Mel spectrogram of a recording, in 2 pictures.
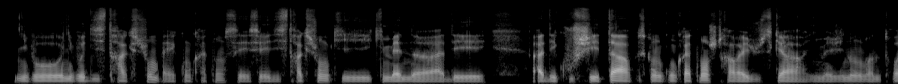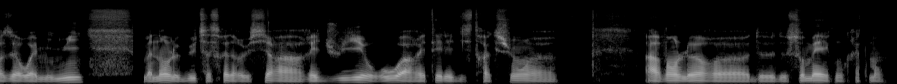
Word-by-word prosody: niveau 85 -1 0
niveau 85 0 -1
distractions, 85 0 -2
beh, - - -7
concrètement, 100 - -10
c'est 75 -4 -5
c'est 75 - 0
les 75 - -4
distractions 75 +4 -1
qui 80 -2 -5
qui 85 - -6
mènent, 80 0 +2
heu, 75 -1 0
à 75 0 0
des 75 0 -3 0.5
à - - +5
des 80 +1 -3
couchers - - +6
tard, - - +7
parce - - -2
que - - -7
con 80 - -1
concrètement, 85 +4 0
je - - +3
travaille 80 -2 +1
jusqu'à, 75 0 +1
imaginons, 75 +2 -5
23:00, 80 +3 -2
ouais, 85 -1 +2
00:00. 90 +8 -1 0.6
Maintenant 95 +5 +2
le 85 -3 0
but, 90 +4 -5
ça - - -2
serait 95 - -1
de - - +1
réussir 80 +3 -1
à 80 -2 +1
réduire, 85 +6 0
ou 90 +5 +2
arrêter 80 +3 0
les 85 -2 -2
distractions, 90 +3 -1
heu, 80 -1 -7 0.9
avant 90 +3 +5
l'heure, 90 -1 +2
heu, 80 -1 +1
de 80 +1 -4
de 80 +1 -7
sommeil, 90 +4 +2
concrètement. 80 0 -10
80 Hz, 170 wpm, -30 LUFS, 80-90 Hz, 0.9 s, tard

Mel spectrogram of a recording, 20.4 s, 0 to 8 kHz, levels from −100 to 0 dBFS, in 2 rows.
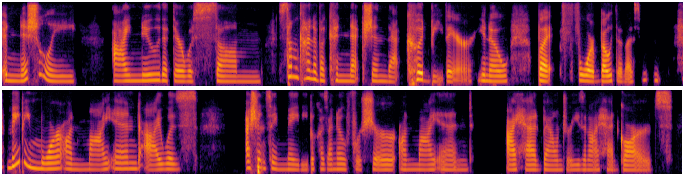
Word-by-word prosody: initially, 195 - +2 0.5
I 200 0 +3
knew 205 +2 0
that 205 -2 -1
there 185 -2 +2
was 180 -1 -4
some 180 -2 -3 0.3
some 350 -2 +1
kind 295 -3 +2
of 250 -4 +1
a 210 - 0
connection 195 -1 +1
that 180 -2 -4
could 240 -7 +6
be 185 - -8
there, 180 +1 0
you 210 - -1
know, 185 0 +1 0.4
but 195 -3 +8
for 200 -3 +3
both 185 +2 +4
of 90 - -4
us, 85 -1 -4
m 230 - -14 0.5
m 260 - -8
maybe 330 - +3
more 210 -2 +2
on 180 -4 -4
my 180 +1 -3
end, 205 0 -3
I 175 +1 0
was 190 0 -4 0.7
I 230 - +7
shouldn't 225 -1 +5
say 215 -3 -3
maybe 180 -2 -7
because 185 0 -7
I - - -3
know 185 0 -4
for - - -11
sure, 175 -2 0
on 175 0 -6
my 175 0 -4
end, 85 - -9 0.5
I 175 - +5
had 175 -1 -1
boundaries 170 0 -6
and 170 0 -7
I - - -3
had - - -6
guards, 80 0 -1
185 Hz, 150 wpm, -24 LUFS, 175-205 Hz, 0.7 s, but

